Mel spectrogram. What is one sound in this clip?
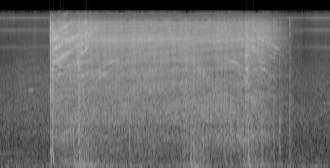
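A jet thruster roars loudly, then fades.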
